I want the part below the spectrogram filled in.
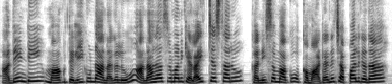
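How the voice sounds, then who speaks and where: Two-faced young housewife played by an actress, higher voice, pointed and grasping, for a moral-story cartoon. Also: female voice, lively intonation, a little fast, a bit bright, no echo, faint music behind. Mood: indignant, greedy. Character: two-faced, greedy young daughter-in-law.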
